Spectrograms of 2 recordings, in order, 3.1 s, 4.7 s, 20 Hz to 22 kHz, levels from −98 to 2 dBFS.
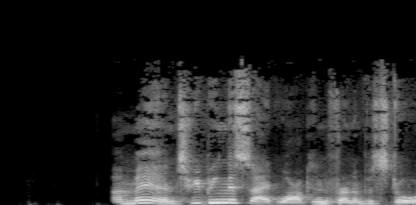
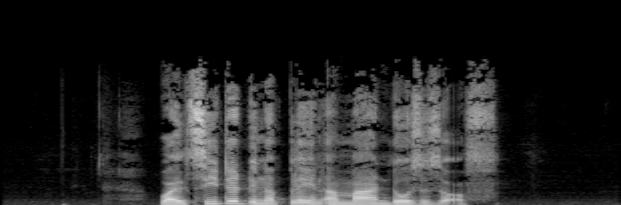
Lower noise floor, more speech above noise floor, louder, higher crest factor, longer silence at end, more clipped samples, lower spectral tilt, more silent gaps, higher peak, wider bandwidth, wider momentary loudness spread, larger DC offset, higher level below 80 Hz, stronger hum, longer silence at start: first, -80 dBFS vs -73 dBFS; first, 63 dB vs 53 dB; about the same, -18 LUFS vs -20 LUFS; second, 14 dB vs 20 dB; second, 0 s vs 0.95 s; neither; about the same, -3 dB/octave vs -3.5 dB/octave; neither; second, -6 dBFS vs -2 dBFS; about the same, 15.5 kHz vs 16 kHz; second, 6 LU vs 12 LU; neither; second, -70 dBFS vs -62 dBFS; neither; second, 0.85 s vs 1.2 s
